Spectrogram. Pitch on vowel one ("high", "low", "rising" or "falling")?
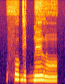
high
